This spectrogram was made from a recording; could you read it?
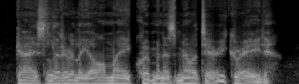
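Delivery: hushed whisper. A character turns so a guy can't see his mouth and whispers to everyone. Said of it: "he kind of whispers o- over to everyone".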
